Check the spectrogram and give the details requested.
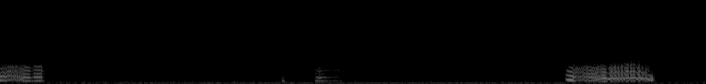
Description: so sometimes my kitty snores and it's cute as heck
